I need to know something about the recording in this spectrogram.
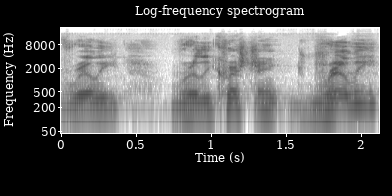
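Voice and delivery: ordinary talk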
